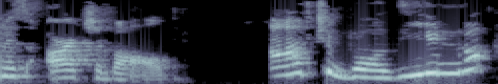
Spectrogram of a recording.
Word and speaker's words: Archibald: the last name uh please help me to pronounce it my last name is Archibald after ball do you know I knew how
